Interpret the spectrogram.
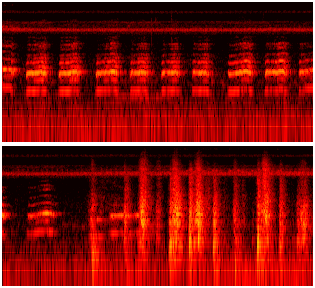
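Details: Hen sounds recorded to be played for hens about to lay, meant to lure them to lay eggs: a run of evenly spaced, harmonic clucks for four seconds, then sharper, broader bursts of noise.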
